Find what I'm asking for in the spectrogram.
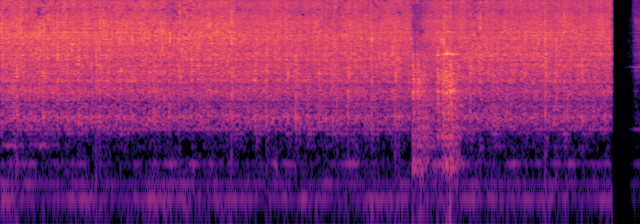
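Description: Tofu being stirred with soy sauce and tomato sauce in a hot pan, a continuous close sizzle with soft scraping of a spatula and a brief louder stir near the end before it cuts off.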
